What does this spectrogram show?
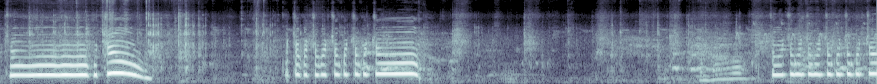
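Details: Pet talking parrot giving loud, nasal harmonic calls, some held steady and some sliding downward, in several bursts with a few quick stuttering notes between them, and faint human murmuring.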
